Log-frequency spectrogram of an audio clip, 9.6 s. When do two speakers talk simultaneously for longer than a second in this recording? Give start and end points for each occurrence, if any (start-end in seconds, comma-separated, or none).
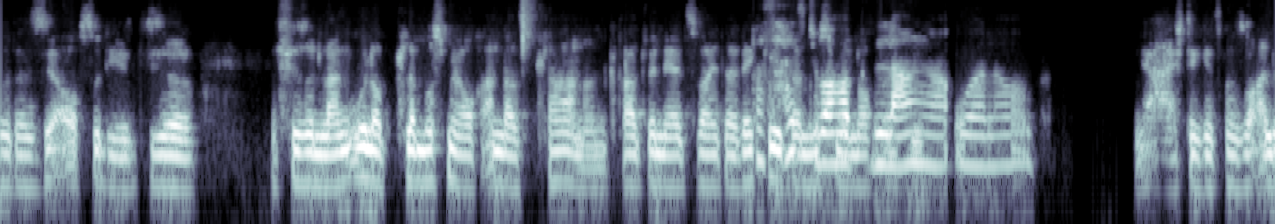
5.6-6.9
